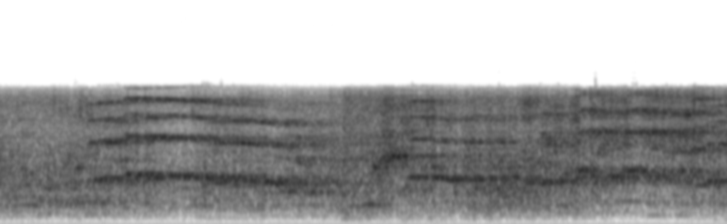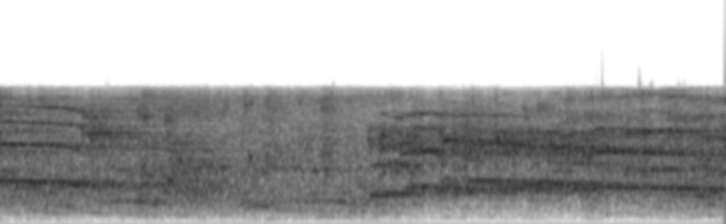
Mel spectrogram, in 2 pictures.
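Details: Many Utrerana chickens at a Spanish national poultry championship call over one another in a steady, crowded chorus of drawn-out, nasal squawks and clucks, with a faint murmur of people in the background.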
